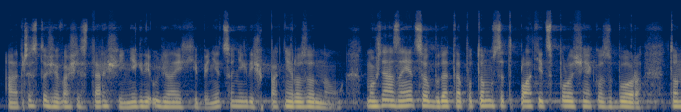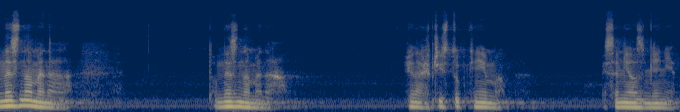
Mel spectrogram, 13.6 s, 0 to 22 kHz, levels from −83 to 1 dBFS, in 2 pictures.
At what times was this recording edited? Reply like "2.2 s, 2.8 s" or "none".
none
